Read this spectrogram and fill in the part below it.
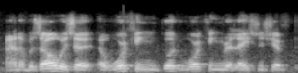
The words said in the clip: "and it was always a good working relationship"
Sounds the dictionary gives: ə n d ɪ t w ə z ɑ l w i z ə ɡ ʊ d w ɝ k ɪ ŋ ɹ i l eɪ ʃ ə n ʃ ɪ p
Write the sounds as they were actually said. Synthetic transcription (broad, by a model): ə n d ɪ t w ə z ɑ l w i z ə ɡ ʊ d w ɝ k ɪ ŋ ɹ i l eɪ ʃ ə n ʃ ɪ p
